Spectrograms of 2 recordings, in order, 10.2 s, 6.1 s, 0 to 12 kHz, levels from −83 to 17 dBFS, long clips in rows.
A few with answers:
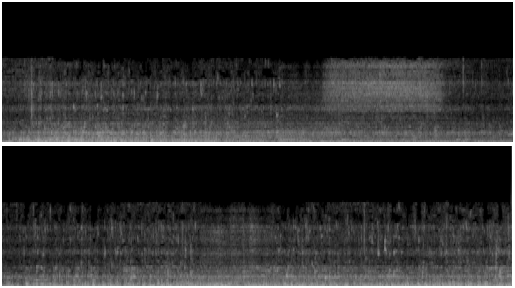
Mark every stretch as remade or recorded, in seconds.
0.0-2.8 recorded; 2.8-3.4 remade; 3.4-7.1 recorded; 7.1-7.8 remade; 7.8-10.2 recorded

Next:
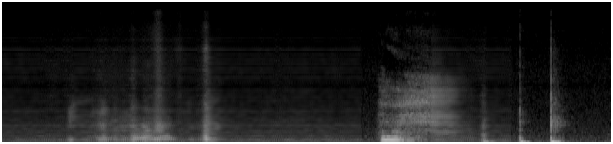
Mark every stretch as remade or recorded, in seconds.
0.0-3.6 remade; 3.6-4.3 recorded; 4.3-5.1 remade; 5.1-6.1 recorded

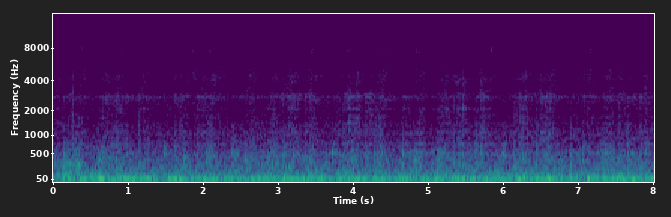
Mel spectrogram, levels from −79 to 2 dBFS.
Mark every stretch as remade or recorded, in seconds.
0.0-0.8 recorded; 0.8-1.3 remade; 1.3-2.4 recorded; 2.4-3.0 remade; 3.0-4.6 recorded; 4.6-7.1 remade; 7.1-8.0 recorded

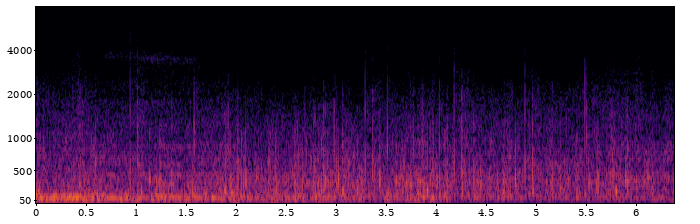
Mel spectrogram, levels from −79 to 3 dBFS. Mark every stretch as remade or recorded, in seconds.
0.0-0.6 recorded; 0.6-1.9 remade; 1.9-5.7 recorded; 5.7-6.4 remade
